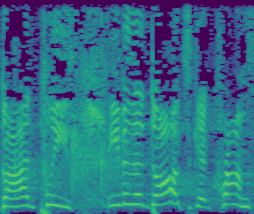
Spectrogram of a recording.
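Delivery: persistent, pleading, begging voice. Telling of a persistent woman who kept asking God, acting out begging. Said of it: "She kept begging".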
